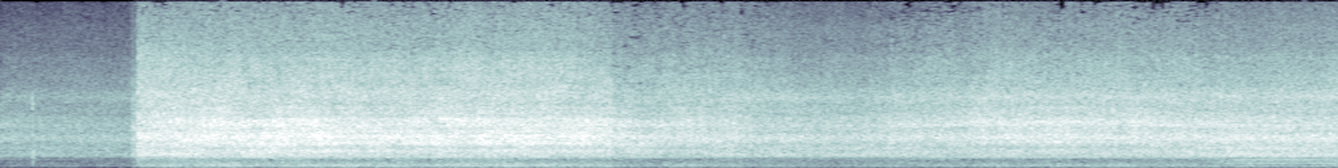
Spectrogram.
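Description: A steam locomotive hisses loudly as it lets off steam.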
